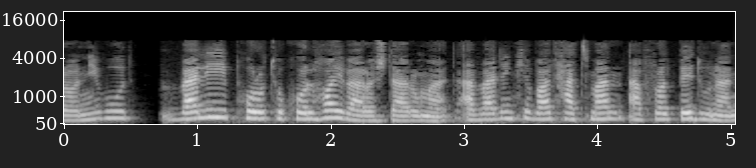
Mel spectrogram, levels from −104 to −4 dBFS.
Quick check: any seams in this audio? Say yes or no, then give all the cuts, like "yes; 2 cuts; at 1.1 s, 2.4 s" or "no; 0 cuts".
no; 0 cuts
